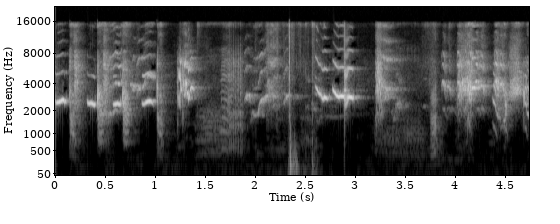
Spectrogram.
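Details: Javan myna in full song, mixing bright whistled notes, harsh squawky phrases and a grating buzz, with two brief low thumps midway.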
